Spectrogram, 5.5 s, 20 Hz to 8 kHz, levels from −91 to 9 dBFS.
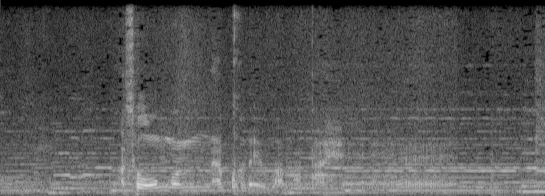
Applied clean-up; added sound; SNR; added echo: none; none; none; none.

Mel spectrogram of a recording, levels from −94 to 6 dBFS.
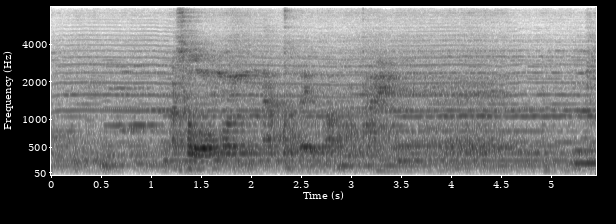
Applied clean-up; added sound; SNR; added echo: none; Trumpet; 14 dB; reverberation time 0.9 s.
